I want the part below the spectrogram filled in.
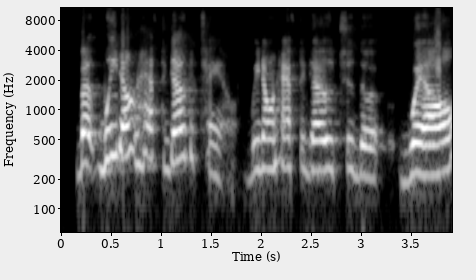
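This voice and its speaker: A woman speaks with lively intonation at a fairly slow pace. It is an ordinary speaking voice. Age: 60s. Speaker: speaker on water issues. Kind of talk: talk to audience. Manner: conversational, interactive.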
